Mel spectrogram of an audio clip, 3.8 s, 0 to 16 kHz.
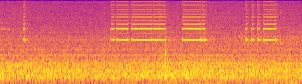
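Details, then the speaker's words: Continuity beep on an Alinco DR-570 with a dead VHF receiver: short high beeps as the tester finds a low-resistance path to ground at R10. "our r10 and you hear that is our past ground with all 30 I don't know four ohm still"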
